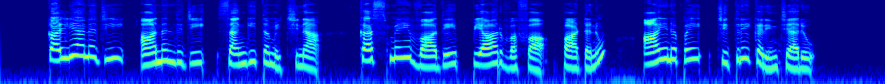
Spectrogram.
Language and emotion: Telugu, neutral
